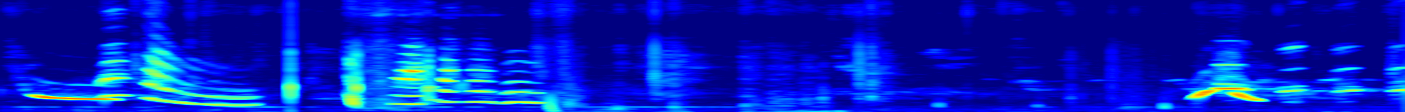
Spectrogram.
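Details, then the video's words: A pet talking parrot gives a loud descending whistled slide, a burst of harsh harmonic chatter, then silence before a rising-falling whistle followed by soft repeated notes. "Cute Talking Parrot"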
